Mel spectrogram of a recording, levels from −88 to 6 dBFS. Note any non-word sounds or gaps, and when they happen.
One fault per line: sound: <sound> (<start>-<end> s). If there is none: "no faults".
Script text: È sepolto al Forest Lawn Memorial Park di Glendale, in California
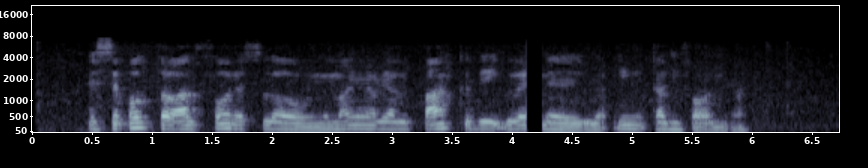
sound: dropout (4.1-4.3 s)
